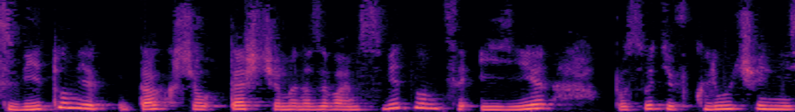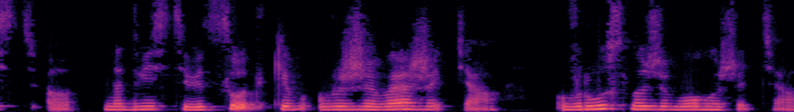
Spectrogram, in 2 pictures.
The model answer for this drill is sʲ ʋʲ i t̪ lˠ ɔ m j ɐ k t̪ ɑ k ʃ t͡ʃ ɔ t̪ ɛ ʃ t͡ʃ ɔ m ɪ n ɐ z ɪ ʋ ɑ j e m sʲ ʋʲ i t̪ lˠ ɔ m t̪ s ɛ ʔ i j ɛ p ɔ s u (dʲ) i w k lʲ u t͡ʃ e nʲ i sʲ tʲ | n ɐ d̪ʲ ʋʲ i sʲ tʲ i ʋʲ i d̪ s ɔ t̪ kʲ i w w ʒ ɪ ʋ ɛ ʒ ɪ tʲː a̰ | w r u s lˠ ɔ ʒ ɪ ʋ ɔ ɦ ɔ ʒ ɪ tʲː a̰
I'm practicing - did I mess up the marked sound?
yes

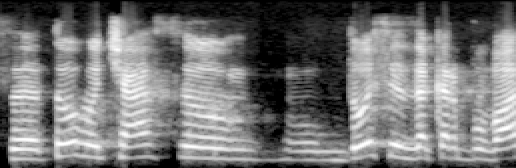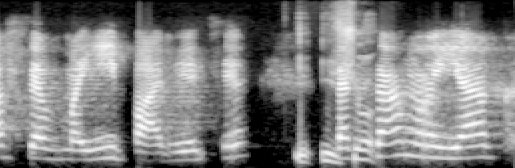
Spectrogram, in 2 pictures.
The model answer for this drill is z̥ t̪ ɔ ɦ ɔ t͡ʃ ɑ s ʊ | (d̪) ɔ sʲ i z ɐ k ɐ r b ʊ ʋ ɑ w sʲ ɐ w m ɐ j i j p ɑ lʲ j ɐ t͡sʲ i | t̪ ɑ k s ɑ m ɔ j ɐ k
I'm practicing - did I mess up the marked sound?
no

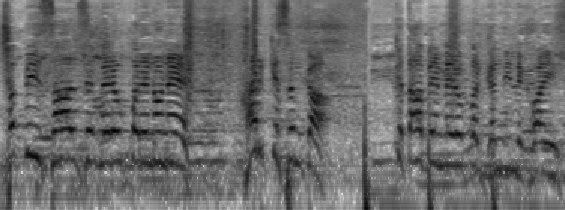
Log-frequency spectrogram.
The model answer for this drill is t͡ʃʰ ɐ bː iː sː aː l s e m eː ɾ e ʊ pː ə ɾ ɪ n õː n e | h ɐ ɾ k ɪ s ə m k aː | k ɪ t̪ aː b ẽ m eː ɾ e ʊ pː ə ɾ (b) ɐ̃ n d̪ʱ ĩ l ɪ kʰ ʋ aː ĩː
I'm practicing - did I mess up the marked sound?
yes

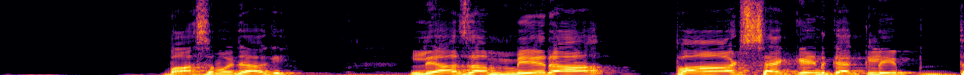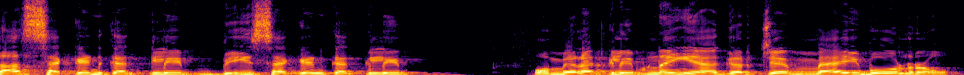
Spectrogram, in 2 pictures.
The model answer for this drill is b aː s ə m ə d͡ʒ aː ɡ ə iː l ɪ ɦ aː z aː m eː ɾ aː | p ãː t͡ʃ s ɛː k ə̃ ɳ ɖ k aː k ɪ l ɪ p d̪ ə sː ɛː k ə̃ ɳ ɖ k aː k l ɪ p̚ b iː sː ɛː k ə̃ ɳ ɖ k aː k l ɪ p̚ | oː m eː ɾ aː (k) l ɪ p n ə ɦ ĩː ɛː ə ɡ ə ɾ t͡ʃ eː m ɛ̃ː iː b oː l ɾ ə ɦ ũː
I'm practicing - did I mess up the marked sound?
no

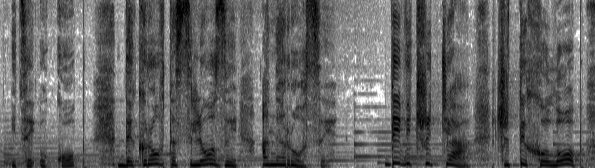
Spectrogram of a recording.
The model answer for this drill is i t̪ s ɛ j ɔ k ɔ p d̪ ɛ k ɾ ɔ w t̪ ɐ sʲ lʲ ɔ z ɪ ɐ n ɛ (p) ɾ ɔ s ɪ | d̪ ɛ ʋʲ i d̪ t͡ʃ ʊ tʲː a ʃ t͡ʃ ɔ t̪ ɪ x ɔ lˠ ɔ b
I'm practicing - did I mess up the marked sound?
yes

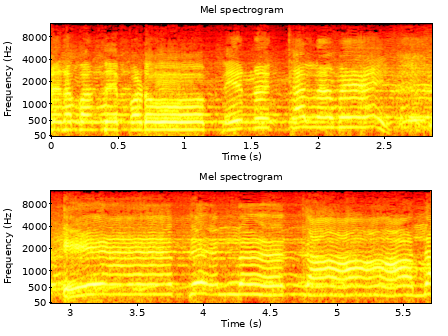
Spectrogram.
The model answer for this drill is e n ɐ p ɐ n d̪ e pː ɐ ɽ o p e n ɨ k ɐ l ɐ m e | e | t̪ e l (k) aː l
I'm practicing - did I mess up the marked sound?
no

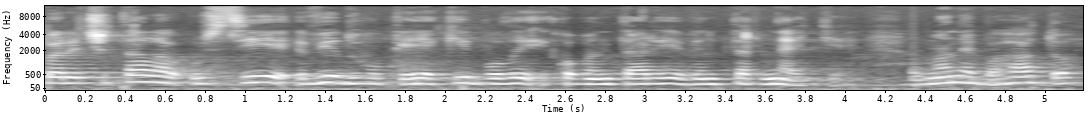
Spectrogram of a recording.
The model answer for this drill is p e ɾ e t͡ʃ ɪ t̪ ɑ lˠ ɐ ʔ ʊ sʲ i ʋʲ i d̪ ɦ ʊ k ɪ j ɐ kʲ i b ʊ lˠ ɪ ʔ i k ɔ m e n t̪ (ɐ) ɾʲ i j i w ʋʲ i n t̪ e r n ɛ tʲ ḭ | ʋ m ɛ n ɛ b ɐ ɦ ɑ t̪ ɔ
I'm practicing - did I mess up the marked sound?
yes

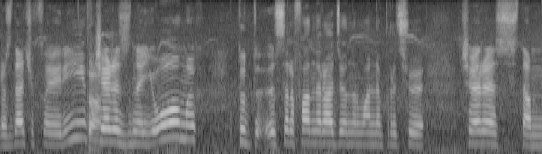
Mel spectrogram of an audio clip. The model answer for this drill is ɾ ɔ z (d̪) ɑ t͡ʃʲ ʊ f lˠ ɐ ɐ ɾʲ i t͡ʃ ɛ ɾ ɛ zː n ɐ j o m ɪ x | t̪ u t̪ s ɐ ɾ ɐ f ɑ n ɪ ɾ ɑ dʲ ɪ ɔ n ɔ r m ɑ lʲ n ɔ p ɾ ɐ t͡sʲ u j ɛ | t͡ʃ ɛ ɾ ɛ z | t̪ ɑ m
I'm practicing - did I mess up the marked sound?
no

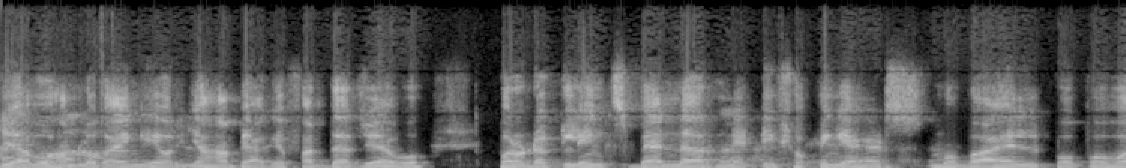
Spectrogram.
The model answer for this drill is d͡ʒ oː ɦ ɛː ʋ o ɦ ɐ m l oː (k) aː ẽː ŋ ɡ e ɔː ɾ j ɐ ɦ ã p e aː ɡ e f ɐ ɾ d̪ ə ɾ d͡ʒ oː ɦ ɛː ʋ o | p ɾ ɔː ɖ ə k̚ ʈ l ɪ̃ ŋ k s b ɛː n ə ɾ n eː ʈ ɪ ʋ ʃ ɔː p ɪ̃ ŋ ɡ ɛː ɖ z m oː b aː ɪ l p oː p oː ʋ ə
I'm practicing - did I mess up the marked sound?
yes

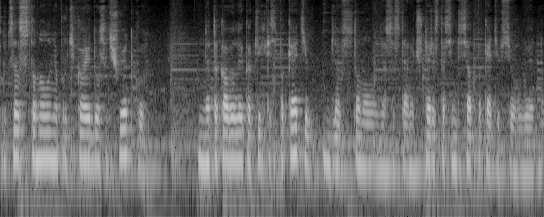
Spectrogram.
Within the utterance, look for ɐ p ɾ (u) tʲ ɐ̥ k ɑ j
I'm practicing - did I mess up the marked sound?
yes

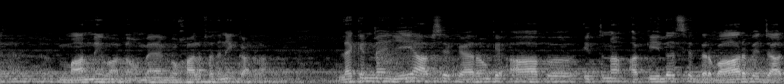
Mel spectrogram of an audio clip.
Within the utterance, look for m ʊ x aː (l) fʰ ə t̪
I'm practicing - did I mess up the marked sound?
no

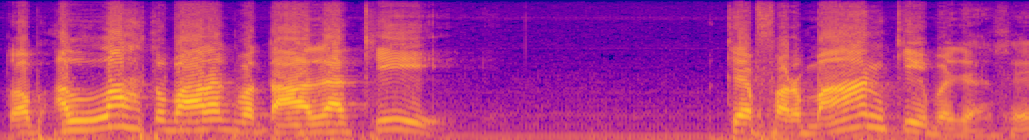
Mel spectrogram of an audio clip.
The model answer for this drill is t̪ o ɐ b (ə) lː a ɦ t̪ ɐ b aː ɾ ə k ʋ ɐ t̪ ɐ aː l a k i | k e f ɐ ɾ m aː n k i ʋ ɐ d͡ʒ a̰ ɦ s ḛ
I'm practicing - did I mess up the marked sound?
yes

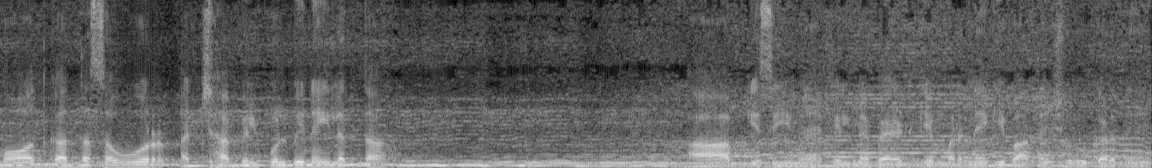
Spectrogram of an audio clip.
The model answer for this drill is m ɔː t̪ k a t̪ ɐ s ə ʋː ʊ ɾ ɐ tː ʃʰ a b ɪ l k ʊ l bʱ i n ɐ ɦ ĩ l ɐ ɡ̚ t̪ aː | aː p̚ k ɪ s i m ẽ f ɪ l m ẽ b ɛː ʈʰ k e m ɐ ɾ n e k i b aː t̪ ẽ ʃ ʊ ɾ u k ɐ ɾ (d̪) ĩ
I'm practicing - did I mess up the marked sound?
no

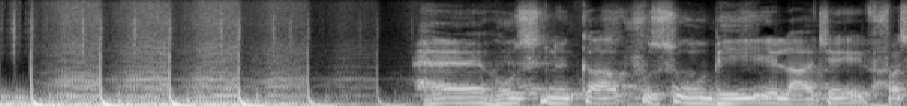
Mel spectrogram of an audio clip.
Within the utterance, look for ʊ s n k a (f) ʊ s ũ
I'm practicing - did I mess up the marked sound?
no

